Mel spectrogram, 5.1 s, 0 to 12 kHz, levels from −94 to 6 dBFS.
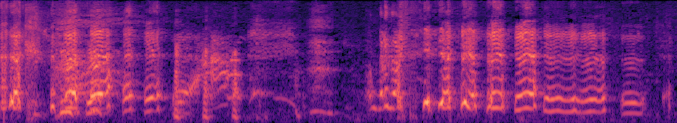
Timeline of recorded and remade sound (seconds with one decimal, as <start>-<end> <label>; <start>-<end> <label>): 0.0-5.1 recorded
